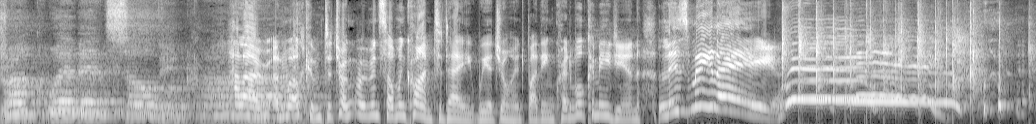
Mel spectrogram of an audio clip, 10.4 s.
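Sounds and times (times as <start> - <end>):
speech: 0.1 - 8.2
small group clapping: 7.7 - 10.3
whoop: 7.8 - 9.7.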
